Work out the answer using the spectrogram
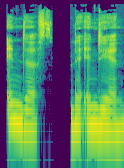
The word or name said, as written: Indus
